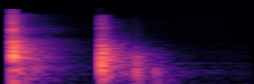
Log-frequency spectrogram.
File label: Billiard Pool Snooker Ball Goes Off Table And Lands On Floor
